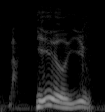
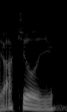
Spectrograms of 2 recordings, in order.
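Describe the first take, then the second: First: Louder, higher, growled-out thug threat; over-the-top dubbed thug threat; gangster threat. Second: Said in the usual way. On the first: Acted. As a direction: spit it like a hammed-up yakuza heavy. Reads the thug's threat twice.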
